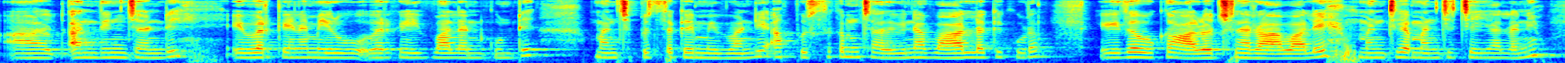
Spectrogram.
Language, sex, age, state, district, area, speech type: Telugu, female, 18-30, Telangana, Nalgonda, urban, spontaneous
